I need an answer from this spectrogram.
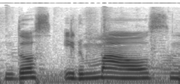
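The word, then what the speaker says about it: Dois Irmãos: Dos Irmaos, ¿no? Así se pronuncia en, en portugués.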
